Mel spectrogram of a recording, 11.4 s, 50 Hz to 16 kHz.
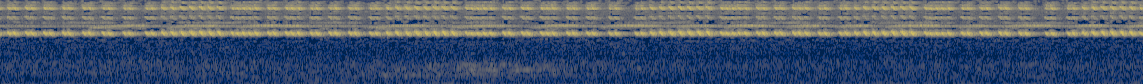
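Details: Cricket among autumn insects singing in a garden vegetable field, recorded with a DR-40X: a high, rapid pulsed chirping trill that runs steadily throughout with slight pulses in loudness, over a faint low background hiss.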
